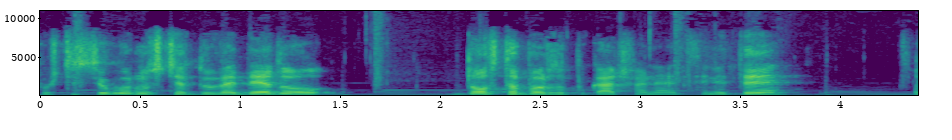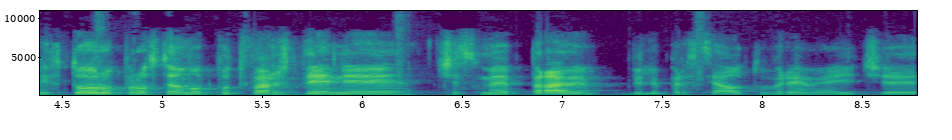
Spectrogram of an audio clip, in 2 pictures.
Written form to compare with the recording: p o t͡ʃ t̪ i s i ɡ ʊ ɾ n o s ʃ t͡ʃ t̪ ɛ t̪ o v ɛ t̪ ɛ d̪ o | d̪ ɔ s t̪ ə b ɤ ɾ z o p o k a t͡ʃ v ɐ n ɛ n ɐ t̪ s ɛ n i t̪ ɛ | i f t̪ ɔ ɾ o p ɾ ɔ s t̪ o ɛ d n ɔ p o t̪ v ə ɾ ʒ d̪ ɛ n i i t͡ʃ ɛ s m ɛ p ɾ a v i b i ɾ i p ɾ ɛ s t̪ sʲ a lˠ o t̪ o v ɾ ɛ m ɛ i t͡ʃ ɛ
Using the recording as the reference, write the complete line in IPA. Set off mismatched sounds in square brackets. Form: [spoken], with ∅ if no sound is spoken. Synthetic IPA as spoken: p o t͡ʃ t̪ i s i ɡ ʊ ɾ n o s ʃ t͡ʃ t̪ ɛ [d̪] o v ɛ [d̪] ɛ d̪ o | d̪ ɔ s t̪ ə b ɤ ɾ z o p o k a t͡ʃ v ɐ n ɛ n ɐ t̪ s ɛ n i t̪ ɛ | i f t̪ ɔ ɾ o p ɾ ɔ s t̪ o ɛ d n ɔ p o t̪ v ə ɾ ʒ d̪ ɛ n i [ɛ] t͡ʃ ɛ s m ɛ p ɾ a v i b i [l] i p ɾ ɛ s t̪ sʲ a lˠ o t̪ o v ɾ ɛ m ɛ i t͡ʃ ɛ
